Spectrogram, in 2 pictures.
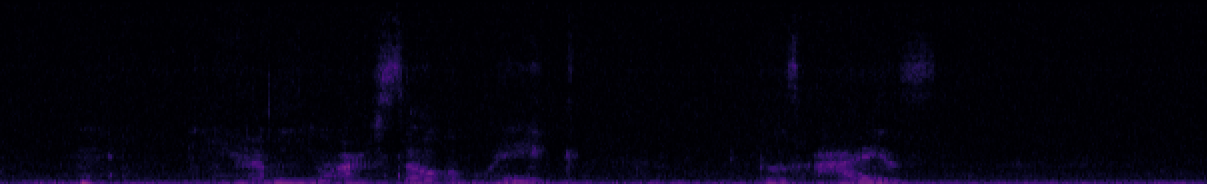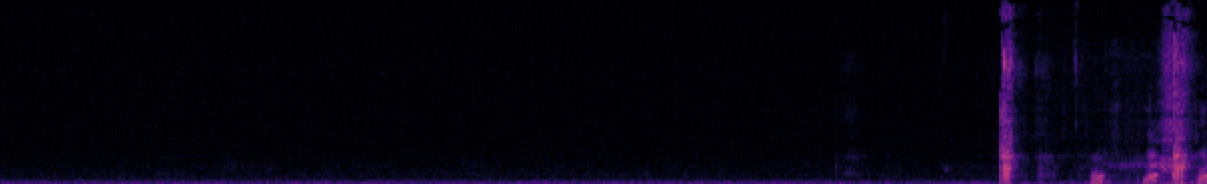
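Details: Cameron, a little one who sneezes often, head whipping around: quiet room with soft vocal sounds, then a sudden sharp violent sneeze burst and brief snorts; sneezing.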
